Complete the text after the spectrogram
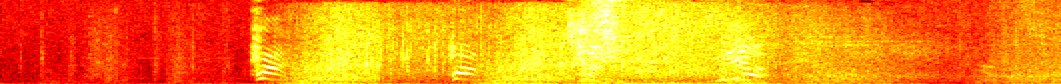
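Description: Swooshing blows whip through the air.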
